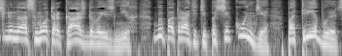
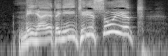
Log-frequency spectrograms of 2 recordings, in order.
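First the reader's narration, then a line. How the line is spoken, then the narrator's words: Barked, flustered. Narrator (Russian): рявкнул Грасут, боясь запутаться в непривычных для его мышления доводах пришельца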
